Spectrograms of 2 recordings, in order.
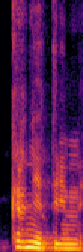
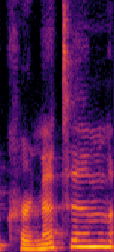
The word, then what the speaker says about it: Krnjetin: name in china so back home our last name is kerny tim i love that carnetin is the way you're supposed to pronounce it okay um in america i kind of let americans slide and i let them do carnetin i let them skip the j pretend they can do the rest of it and i'll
